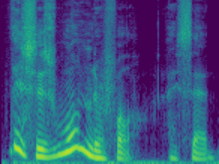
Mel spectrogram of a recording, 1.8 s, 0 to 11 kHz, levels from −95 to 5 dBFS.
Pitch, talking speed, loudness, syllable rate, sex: 175 Hz, 165 wpm, -15 LUFS, 4.7 syllables/s, male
